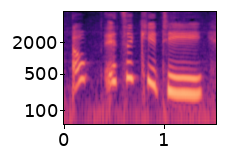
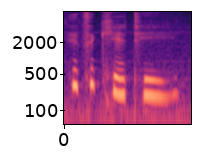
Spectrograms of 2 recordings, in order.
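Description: First: High cooing voice for the cat. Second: Softer, cooing cat voice. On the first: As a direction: coo it to the kitty. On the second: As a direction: murmur it to the kitty. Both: Pretend. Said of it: "Again, cat voice".

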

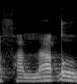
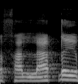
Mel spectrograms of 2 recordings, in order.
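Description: First: ফালাকও with the final q bouncing up to a rounded o; correct qalqala. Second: ফালাকে with the echo bent down to an e sound; wrong qalqala. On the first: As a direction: echo the q upward in ফালাকও. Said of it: "ফালাকও বলবো". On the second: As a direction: let the final q bounce into e in ফালাকে. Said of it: "ফালাকে বলবো না". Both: Shown as a demonstration.

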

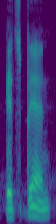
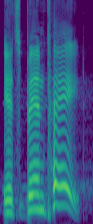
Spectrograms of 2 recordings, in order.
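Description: First: Said in the usual way. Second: Slow, high, loud "paid"; "it's been paid" drawn out and punched; stress on paid. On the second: Shown as a demonstration. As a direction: lean hard on "paid". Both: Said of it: "get it, Ben?".

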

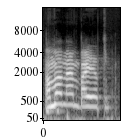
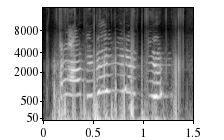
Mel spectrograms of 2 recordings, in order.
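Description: First: Said in the usual way. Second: Very high slow squeaky voice. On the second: Pretend. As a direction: squeak it out comically. Squeaky funny voice.

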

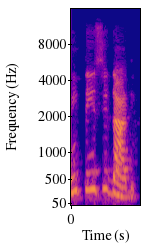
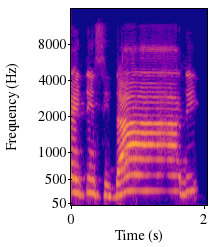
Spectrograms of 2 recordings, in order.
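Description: First: Said in the usual way. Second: "intensidade" with a long, held "da"; stressed syllable. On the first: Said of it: "Se eu quiser falar aqui a palavra". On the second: Shown as a demonstration. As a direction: stretch the "da" in "intensidade" to show the stress. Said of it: "mas o da, ela tem aí mais intensidade".

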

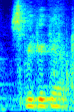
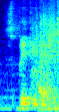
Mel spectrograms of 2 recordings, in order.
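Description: First: Eager command. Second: Said in the usual way. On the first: Real, not acted. Asking the dog for a trick.

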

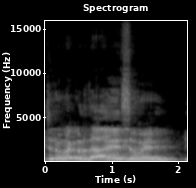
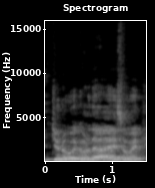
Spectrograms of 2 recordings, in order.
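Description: First: Laughing hard while saying it, pitch up; words bursting out through real laughter. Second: Said in the usual way. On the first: Real, not acted. Creator watching his old clip, laughing hard.

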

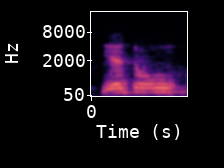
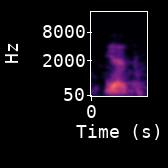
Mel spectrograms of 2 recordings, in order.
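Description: First: يدعو with a long final oo; full final vowel. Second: يدعو cut to a short final u; shortened final vowel. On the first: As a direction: hold the last vowel of يدعو. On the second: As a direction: trim the oo of يدعو to a brief damma. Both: Shown as a demonstration. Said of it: "إحنا حذفنا حرف العلة".

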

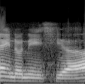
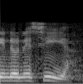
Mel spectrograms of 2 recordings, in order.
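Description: First: Said in the usual way. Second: "Indonesia" pronounced Indunisiyyah, with a long doubled y; stretched -siyyah ending on "Indonesia"; Arabic language-name form. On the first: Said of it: "Negaranya Indonesia". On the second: Shown as a demonstration. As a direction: say "Indonesia" the Arabic way, as in-du-ni-SIY-yah. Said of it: "kalau bahasa nanti jadi".

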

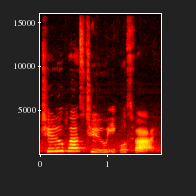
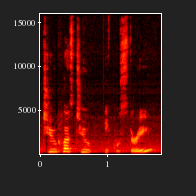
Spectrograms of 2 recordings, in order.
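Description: First: "Two plus two equals five" slow and loud, falling at the end; emphatic statement. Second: "Two plus two equals three" high, rising at the end; unsure question. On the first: Teacher writes sum on blackboard. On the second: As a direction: lift "three" into a doubtful question. Teacher tries the sum again, unsure. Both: Acted.

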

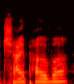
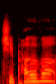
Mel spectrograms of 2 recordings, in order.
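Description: First: Chipova with "chai" as first syllable, "chai-POH-va"; second pronunciation option. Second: Chipova with "chee" as first syllable, "chee-POH-va"; first pronunciation option. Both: Shown as a demonstration. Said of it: "I forgot how you pronounce her name".

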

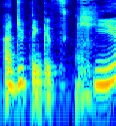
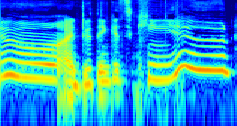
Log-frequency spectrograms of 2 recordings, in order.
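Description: First: Said in the usual way. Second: High, slow, stretched-out cute; slow sing-song cute; drawn-out cutesy. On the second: Shown as a demonstration. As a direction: coo it slowly like a baby voice. Repeats line slow and high.

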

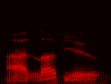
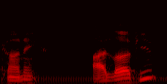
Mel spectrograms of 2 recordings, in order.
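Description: First: Said in the usual way. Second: A lightly voiced sweet wife, soft and quiet; tender, sweet. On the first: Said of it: "Honey, what did I tell you?". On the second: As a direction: answer him softly, with gentle sweetness. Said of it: "in that tender, sweet, angelic voice".

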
